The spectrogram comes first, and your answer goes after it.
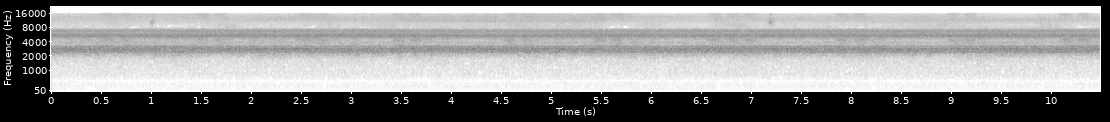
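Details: Unbroken wall of cricket chirping, a bright, hissing, high-pitched hum that holds level throughout, with faint flickers of individual chirps on top.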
